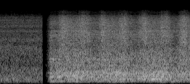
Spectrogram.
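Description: An automated car wash roars with a loud, steady rush of spraying water and machinery, broken by a split-second gap near the start, then continuing with a faint pulsing churn. No one speaks.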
